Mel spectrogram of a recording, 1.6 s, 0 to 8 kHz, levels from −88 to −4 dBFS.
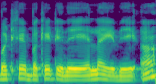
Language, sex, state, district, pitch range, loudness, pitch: Kannada, male, Karnataka, Mysore, 105-130 Hz, -12 LUFS, 110 Hz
